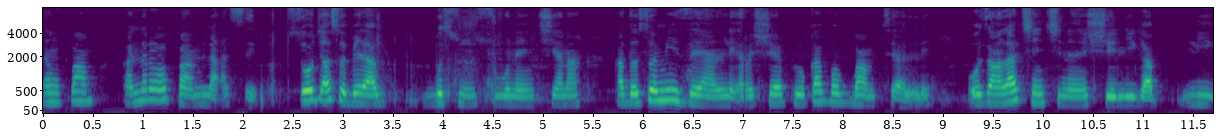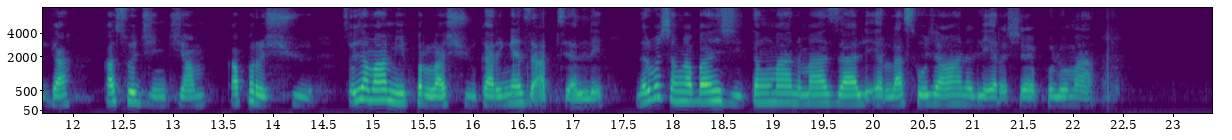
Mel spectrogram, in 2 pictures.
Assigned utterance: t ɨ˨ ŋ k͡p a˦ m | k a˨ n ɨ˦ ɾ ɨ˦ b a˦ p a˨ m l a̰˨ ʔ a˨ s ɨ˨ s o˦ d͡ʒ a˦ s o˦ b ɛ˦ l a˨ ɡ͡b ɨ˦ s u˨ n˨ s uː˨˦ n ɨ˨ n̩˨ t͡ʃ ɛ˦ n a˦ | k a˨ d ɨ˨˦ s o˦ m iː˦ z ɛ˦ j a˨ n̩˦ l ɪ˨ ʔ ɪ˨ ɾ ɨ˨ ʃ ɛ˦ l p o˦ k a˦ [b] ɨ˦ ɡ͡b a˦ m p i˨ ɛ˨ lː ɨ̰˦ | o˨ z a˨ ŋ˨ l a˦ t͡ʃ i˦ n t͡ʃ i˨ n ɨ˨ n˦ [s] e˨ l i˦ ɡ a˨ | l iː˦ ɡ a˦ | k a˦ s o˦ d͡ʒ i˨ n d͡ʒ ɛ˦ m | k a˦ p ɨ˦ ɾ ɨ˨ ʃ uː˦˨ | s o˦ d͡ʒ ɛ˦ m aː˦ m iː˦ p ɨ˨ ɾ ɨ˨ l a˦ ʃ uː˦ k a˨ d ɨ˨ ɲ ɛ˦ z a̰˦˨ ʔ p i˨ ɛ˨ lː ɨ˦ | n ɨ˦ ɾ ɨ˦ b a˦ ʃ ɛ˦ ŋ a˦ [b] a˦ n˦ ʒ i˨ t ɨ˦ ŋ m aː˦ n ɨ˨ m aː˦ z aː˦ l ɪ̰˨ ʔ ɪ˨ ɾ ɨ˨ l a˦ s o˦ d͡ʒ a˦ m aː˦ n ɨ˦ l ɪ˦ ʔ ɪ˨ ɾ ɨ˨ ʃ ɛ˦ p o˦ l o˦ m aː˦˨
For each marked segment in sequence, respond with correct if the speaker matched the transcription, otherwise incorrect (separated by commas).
incorrect, incorrect, correct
